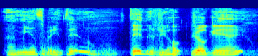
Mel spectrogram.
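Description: A man preaching a sermon as pastor in a church, telling a story with lively acted-out voices and bursts of shouting. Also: medium pitch, brisk, gravelly, breathy edge. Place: church sanctuary.

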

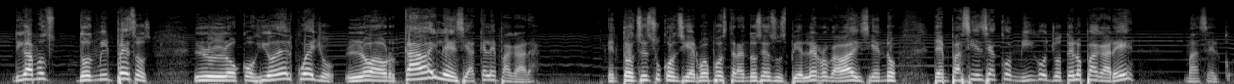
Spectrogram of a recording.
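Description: A man's voice: high voice, a little mellow, no echo. A male pastor preaching a sermon, stopping and restarting his sentences as he explains a Bible passage. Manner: preaching with many pauses and restarts. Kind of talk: radio sermon.

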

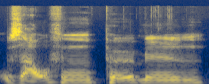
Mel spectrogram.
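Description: This sarcastic, slang-heavy host of a live online show mocks what he reads aloud in casual commentary. His medium-pitched, dark-toned voice is flat and extremely slow.

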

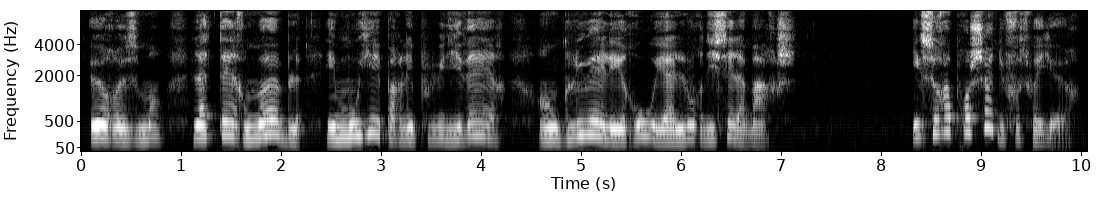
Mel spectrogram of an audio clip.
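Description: A woman narrating an audiobook of a classic novel in a measured, expressive reading style. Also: mid-range voice.

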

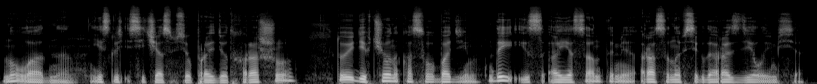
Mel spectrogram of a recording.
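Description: A man with a low, gravelly, mellow voice reads a fantasy story in the first person. He sounds wry and chatty. The close, dry recording leaves no room echo. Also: lively intonation, normal speed. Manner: wry, conversational. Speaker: audiobook narrator.

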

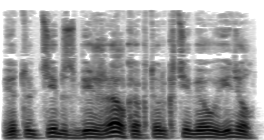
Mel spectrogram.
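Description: A man gives voice to a wary young swordsman who stays level and guarded. The tone is low, dark and husky, recorded dry and close for a storybook. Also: normal speed, no room sound.

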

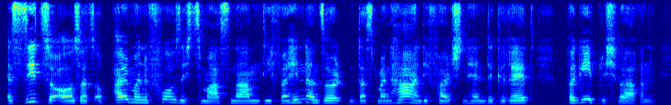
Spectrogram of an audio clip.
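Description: A woman's voice: fairly low pitch, a little fast, natural voice. Woman reading a hissing, indignant wizard. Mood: suspicious. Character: suspicious, hissing younger male wizard. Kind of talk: audiobook character reading.

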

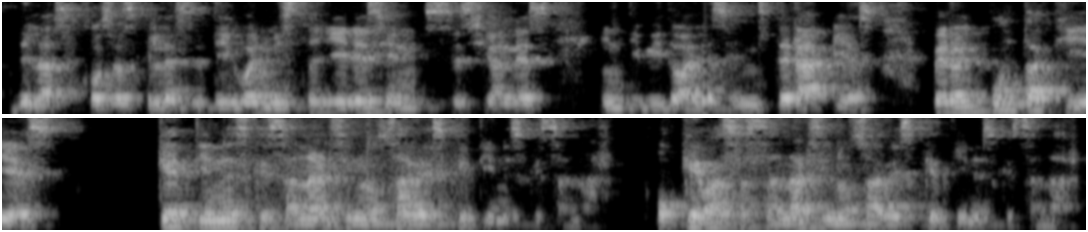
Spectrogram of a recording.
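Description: A man who works as a spiritual therapist, explaining an exercise in an animated way, often repeating phrases and asking rhetorical questions. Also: medium pitch, reverberant. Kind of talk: spiritual self-help talk.

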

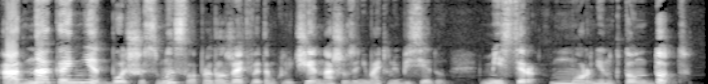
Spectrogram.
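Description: Woman doing a stern doctor guy, sharp and precise, storybook reading. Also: medium pitch, brisk, natural voice.

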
